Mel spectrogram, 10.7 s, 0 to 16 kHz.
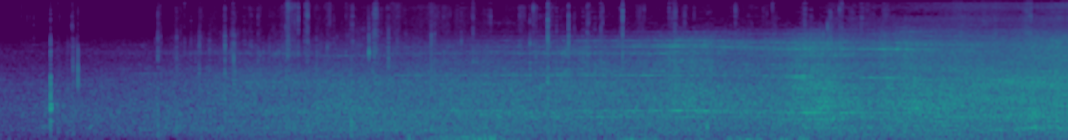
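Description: An Azores Airlines Airbus A321neo's engines roar at Lisbon Airport, a broad rushing drone heard from a distance that slowly builds in loudness over about ten seconds.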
